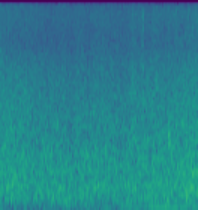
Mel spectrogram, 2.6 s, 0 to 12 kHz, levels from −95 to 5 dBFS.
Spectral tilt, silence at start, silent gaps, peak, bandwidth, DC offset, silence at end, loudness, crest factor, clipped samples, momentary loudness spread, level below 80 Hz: -3.5 dB/octave; 0 s; none; -14 dBFS; 11.5 kHz; under 0.1%; 0 s; -30 LUFS; 16 dB; under 0.1%; 3 LU; -46 dBFS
